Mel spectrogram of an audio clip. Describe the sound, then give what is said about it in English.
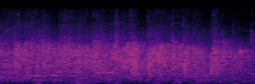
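An audience applauds steadily, a dense wash of many hands clapping at an even, sustained loudness for a few seconds with no voices standing out. “Clap that up, because it's a real”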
